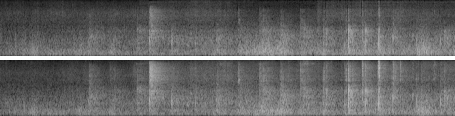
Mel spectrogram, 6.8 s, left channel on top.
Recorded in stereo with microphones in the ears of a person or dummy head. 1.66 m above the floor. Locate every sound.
0.7 s running footsteps: 75° right (ahead or behind); by 6.8 s 85° right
